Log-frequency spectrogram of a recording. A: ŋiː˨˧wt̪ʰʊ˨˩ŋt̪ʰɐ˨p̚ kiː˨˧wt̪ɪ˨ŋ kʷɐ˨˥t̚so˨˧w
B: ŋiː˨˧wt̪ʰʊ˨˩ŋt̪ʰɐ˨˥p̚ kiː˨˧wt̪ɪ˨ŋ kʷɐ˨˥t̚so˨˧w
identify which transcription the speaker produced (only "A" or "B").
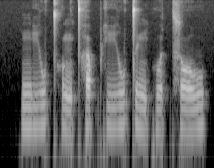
A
